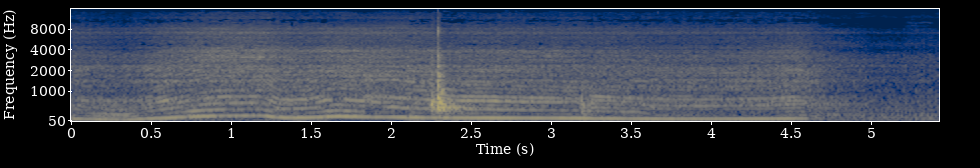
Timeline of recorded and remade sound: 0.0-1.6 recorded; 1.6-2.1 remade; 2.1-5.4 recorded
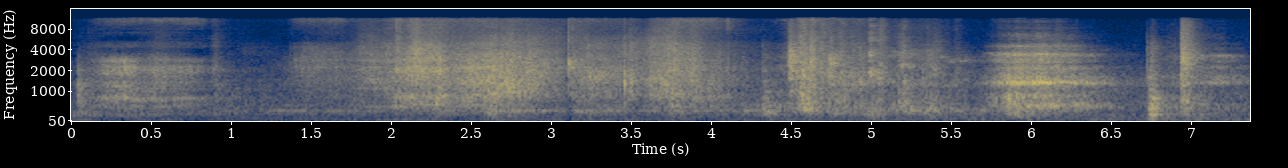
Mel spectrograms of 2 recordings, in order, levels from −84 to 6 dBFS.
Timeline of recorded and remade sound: 0.0-4.4 remade; 4.4-7.4 recorded

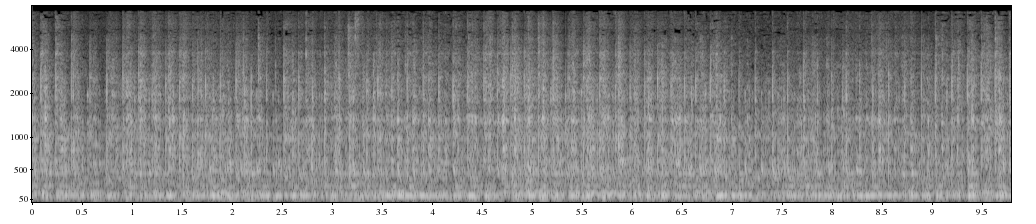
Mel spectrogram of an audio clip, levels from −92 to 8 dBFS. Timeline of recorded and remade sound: 0.0-0.4 recorded; 0.4-3.6 remade; 3.6-4.4 recorded; 4.4-6.6 remade; 6.6-7.6 recorded; 7.6-9.0 remade; 9.0-9.8 recorded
